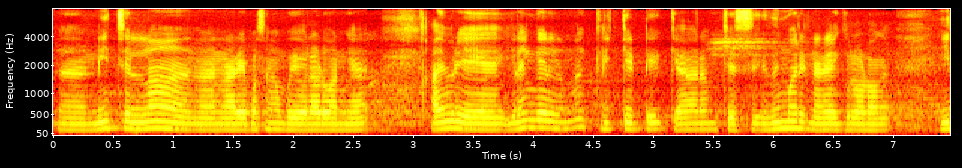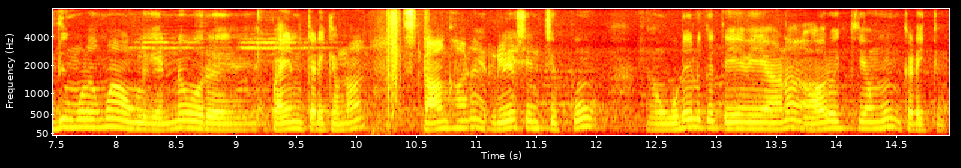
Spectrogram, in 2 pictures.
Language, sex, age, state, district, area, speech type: Tamil, male, 18-30, Tamil Nadu, Ariyalur, rural, spontaneous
